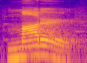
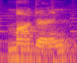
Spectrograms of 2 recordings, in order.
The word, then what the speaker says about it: modern: The same with module. The first syllable of module and the first syllable of modern are the same. Ma, m, and a. Module. Modern. The same thing with model, module, modern, model. not model.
